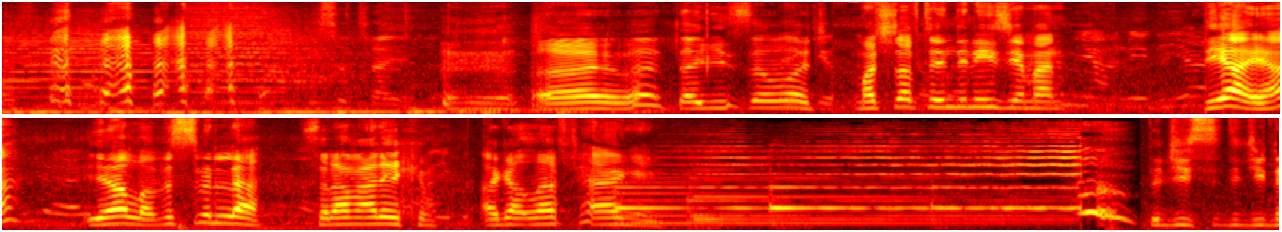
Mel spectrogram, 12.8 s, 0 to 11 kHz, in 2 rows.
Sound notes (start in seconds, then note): 0.0 laughs; 5.5 diner speaks foreign language; 6.8 speaks Arabic; 9.4 sad music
